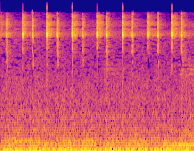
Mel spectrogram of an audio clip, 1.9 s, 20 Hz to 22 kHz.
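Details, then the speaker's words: Isuzu Elf Giga NMR 71 original turn-signal flasher after replacing its failed internal relay, lamps connected: crisp, evenly spaced paired clicks at about four per second with no skips. The flasher is cycling properly. "kemudian kita pindah yang satunya kalau dari bunyinya ada ah bunyi pasti harusnya hidup"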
